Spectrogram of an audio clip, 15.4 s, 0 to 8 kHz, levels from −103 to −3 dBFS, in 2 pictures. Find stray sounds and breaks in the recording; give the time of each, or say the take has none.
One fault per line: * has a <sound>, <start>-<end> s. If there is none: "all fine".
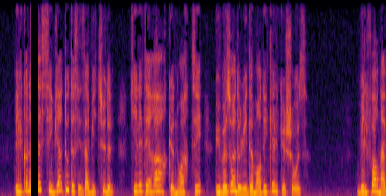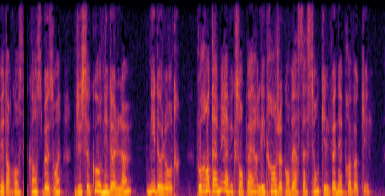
* has a dropout, 0.6-0.8 s
* has a dropout, 8.2-8.3 s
